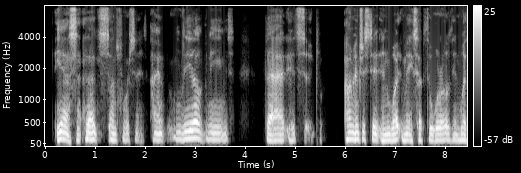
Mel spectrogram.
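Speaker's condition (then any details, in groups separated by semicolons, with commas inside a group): Parkinson's; needs to move about while filmed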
